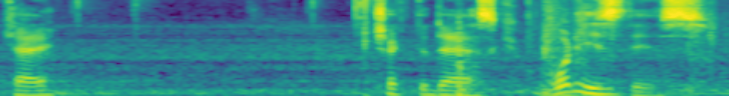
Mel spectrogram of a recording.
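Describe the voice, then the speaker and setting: A man's voice: medium pitch, expressive, slow pace, creaky, noisy background. A man giving casual playthrough commentary and reading game text aloud as he goes. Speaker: gaming video host.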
